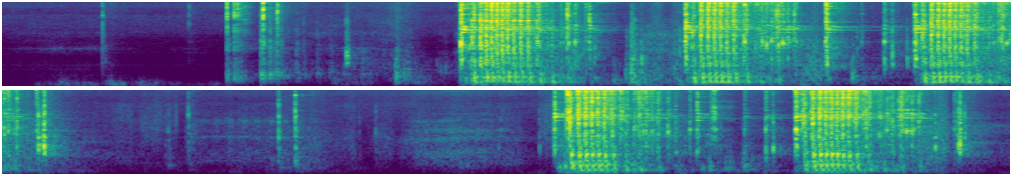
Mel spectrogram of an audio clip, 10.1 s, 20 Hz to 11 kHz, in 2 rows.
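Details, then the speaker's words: John Deere CS56 chainsaw (Oleomac 956/FCO 156 type), choke engaged, primed; 135 psi compression. Fires and revs in short crisp bursts with quick pickup between pauses; two-stroke running healthy. "Well, we know it'll run, but she pulled over real easy."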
